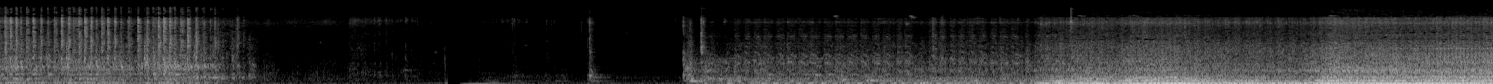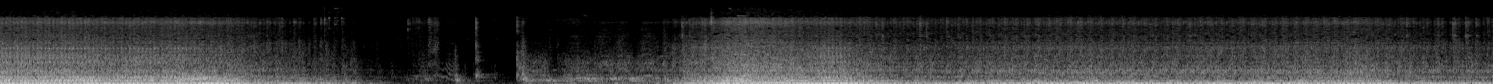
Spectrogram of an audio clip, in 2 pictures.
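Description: LuAZ-969's air-cooled V4 engine stops about two and a half seconds in, then starts again several seconds later and is revved hard. It cuts out again about two-thirds of the way through, restarts, gets a short rev and settles into a steady idle.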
